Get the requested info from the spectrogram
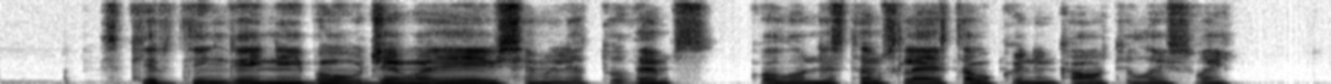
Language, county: Lithuanian, Telšiai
